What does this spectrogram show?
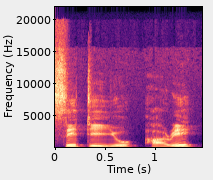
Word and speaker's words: architecture: architecture. Architecture. See, stress falls on the first syllable.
